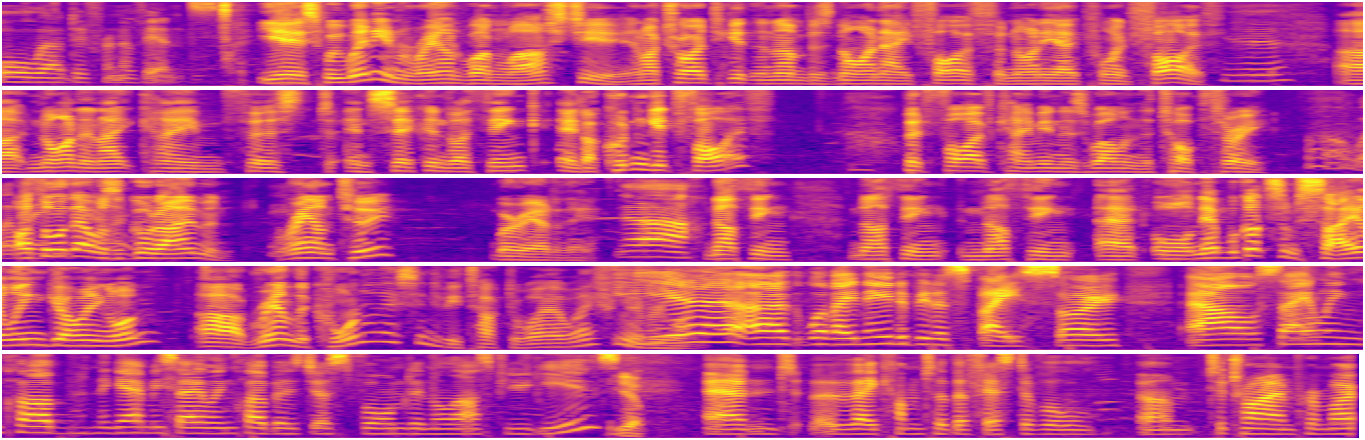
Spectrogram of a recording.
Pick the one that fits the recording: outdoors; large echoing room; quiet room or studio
outdoors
